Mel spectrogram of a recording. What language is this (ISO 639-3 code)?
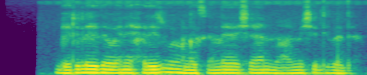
som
